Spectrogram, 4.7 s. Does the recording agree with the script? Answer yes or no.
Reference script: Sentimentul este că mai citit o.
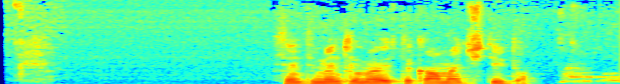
no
